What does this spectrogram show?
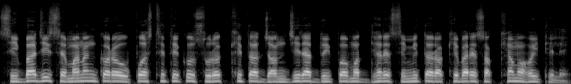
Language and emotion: Odia, neutral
